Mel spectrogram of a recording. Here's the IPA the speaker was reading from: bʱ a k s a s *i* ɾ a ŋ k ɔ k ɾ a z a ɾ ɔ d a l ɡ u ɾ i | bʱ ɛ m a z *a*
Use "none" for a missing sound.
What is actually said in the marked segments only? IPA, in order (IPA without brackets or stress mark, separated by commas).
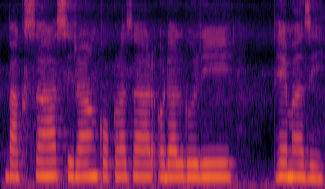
i, i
